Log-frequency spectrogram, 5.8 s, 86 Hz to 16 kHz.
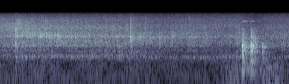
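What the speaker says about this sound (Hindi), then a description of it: "हल्का सा इसे 10 सेकेंड 20 सेकेंड फ्राई करेंगे" Oil and aromatics fry in a pan just before chicken goes in, a steady bright sizzle running throughout, broken near the end by a few quick scrapes and clinks of a utensil stirring against the pan.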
